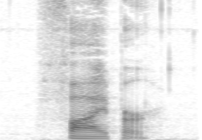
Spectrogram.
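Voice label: "fiber", US English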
